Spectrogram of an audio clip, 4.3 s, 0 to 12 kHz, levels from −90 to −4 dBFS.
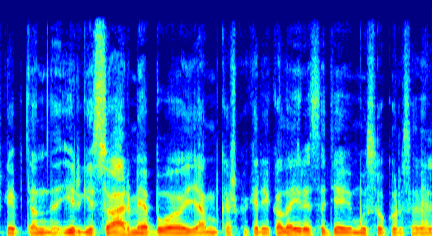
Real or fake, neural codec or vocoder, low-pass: real; none; 10.8 kHz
